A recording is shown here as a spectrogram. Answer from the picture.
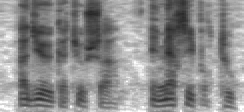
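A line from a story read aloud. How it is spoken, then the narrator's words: Softly. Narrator (French): lui dit-il tout bas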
